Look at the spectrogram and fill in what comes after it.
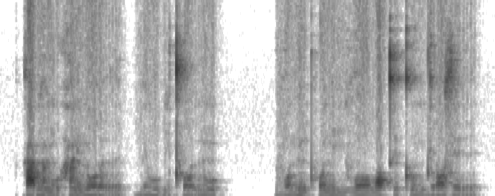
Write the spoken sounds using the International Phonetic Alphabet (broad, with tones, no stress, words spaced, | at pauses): ka˦˨ɡã˦ŋu˦ hã˦ɾɪ˨noː˨ɾʊ˨r | be˨βu˨ɓi˦ tʰoː˨rɾũ˨ | vo˨nĩ˦pʰo˦n iː˨˦ voː˦βɔ˦kʼɪ˨kʼu˨n dɪ˨ɾɔ˨ zɪ˨r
